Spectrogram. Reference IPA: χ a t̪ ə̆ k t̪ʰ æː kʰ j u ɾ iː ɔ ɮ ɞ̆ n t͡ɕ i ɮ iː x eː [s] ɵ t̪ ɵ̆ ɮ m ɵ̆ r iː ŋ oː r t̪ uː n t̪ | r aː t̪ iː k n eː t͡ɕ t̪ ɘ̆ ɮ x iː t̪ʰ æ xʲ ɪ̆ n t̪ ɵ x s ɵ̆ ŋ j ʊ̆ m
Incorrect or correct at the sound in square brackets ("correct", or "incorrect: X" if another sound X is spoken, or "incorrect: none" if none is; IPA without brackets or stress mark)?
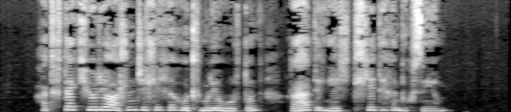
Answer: incorrect: x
